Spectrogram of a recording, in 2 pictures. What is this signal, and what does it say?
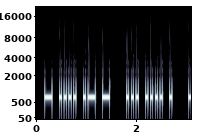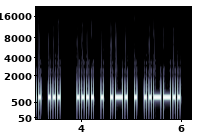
Morse code, heard as a keyed tone, about 25 wpm, 700 Hz. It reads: THAT SHE IS HERE?
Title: Sentences from Top 1300 Words 25wpm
